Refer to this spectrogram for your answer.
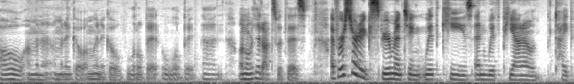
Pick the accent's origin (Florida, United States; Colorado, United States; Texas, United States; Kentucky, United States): Texas, United States; La Porte; moved away; I'm from La Porte, Texas, which is southeast of Houston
